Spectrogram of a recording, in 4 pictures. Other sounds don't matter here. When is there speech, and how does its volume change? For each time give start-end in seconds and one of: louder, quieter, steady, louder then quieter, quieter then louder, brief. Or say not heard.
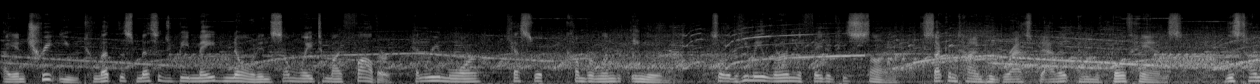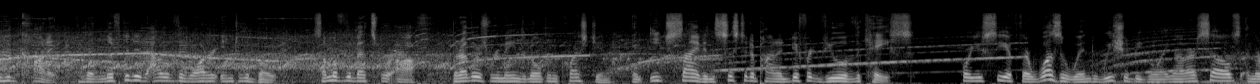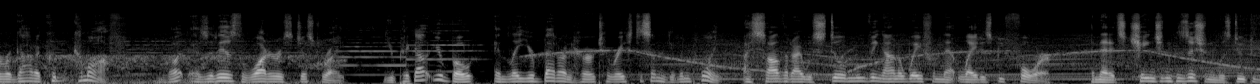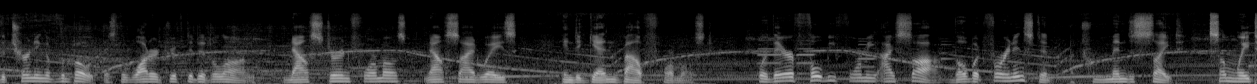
0.0-50.3 steady.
